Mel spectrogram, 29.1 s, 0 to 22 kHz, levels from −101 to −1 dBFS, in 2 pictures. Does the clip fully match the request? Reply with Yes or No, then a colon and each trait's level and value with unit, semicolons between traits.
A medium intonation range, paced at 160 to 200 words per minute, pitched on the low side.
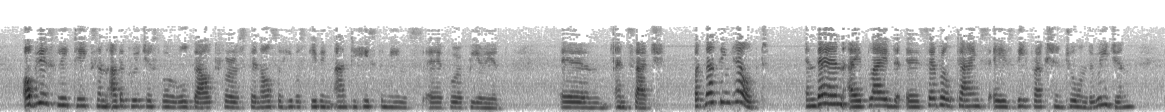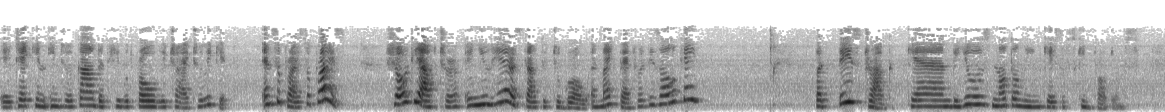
No: average, 4.5 semitones; average, 165 wpm; high, 205 Hz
